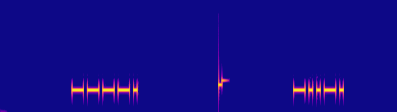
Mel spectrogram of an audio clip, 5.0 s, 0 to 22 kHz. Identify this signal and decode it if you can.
Morse code, heard as a keyed tone, about 25 wpm, 700 Hz. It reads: 9 /
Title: Single Character (Letter:Number:Punctuation:Prosign) Alt 25wpm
